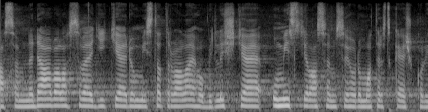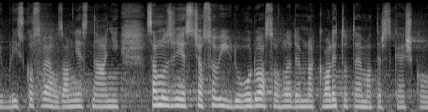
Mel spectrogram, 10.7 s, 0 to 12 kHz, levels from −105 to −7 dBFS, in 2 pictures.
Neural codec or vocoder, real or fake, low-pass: none; real; 10.8 kHz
